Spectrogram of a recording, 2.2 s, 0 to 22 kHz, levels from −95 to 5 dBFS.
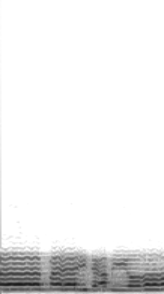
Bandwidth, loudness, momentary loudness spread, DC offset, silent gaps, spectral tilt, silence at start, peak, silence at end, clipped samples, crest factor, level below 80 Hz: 3.2 kHz; -14 LUFS; 10 LU; under 0.1%; none; -6 dB/octave; 0 s; -2 dBFS; 0 s; under 0.1%; 12 dB; -84 dBFS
